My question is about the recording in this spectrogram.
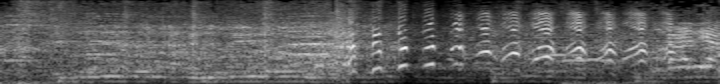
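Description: A voice talking over background music, then, about two seconds in, a person laughing in a rapid string of short, high-pitched 'ha' syllables.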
